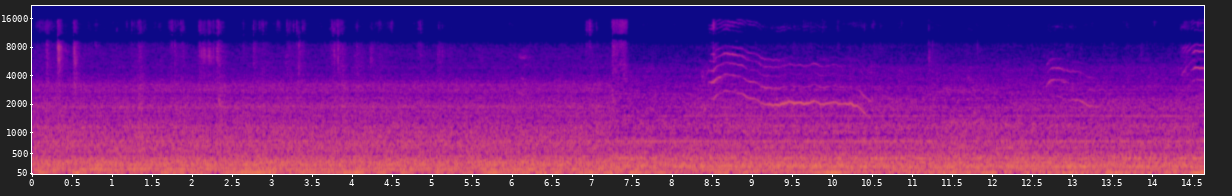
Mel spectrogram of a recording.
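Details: Young rescued foster kitten, the youngest, challenging its older sister kitten indoors; a few high, rising-then-falling mews around the middle and near the end over a steady low hum.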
